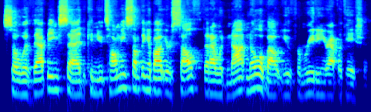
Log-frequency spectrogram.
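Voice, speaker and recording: A man runs a mock admissions interview and puts each question in a formal, deliberate way. His pitch sits in the middle. He sounds practiced at his role. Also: darkish tone.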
